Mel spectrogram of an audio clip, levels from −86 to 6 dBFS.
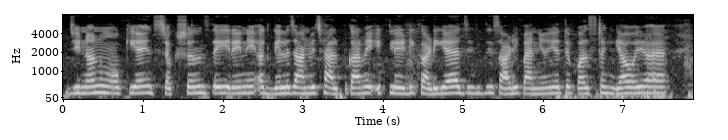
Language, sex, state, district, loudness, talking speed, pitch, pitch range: Punjabi, female, Punjab, Fazilka, -14 LUFS, 220 wpm, 215 Hz, 205-225 Hz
